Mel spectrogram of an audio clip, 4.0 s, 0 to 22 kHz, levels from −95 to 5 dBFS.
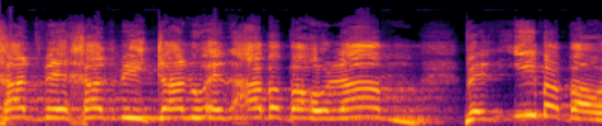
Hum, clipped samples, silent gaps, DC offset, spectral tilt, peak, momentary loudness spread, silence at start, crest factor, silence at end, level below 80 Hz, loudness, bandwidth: none; under 0.1%; none; under 0.1%; -4.5 dB/octave; 0 dBFS; 4 LU; 0 s; 12 dB; 0 s; -52 dBFS; -12 LUFS; 11 kHz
